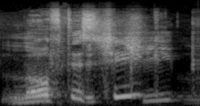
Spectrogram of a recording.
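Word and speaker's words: Loftus-Cheek: What's an accurate pronunciation of the last name? I couldn't. Cheeks. Loftus Cheek?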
